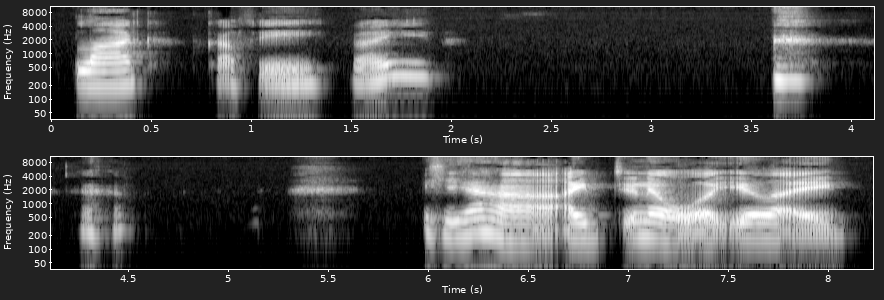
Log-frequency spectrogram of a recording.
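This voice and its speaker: A shy, awkward college-age woman, played by an ASMR actress talks intimately and nervously. Her mid-pitched voice is heavy with creak. She goes slowly and haltingly, as if confessing something she has long kept to herself. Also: a little mellow, full character voice. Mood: resigned, fond. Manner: hesitant, halting, sighing. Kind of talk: intimate ASMR roleplay acting.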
